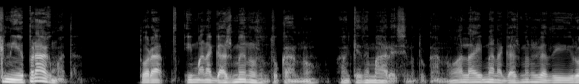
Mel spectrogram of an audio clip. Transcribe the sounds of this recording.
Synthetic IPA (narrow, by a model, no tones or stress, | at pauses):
kniepɾɐɣmɐt̪ɐ̥ | t̪o̞ɾɐimeɐnɐŋɡɐzme̞no̞znɐt̪o̞kɐno̞ | ɐɲce̞ðe̞mɐɾe̞sinɐt̪okɐ̰no̞ɐlɐimeɐnɐŋɡɐzme̞nozɣlɐðiɾo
